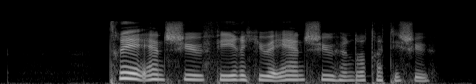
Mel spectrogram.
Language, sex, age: Norwegian, female, 53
